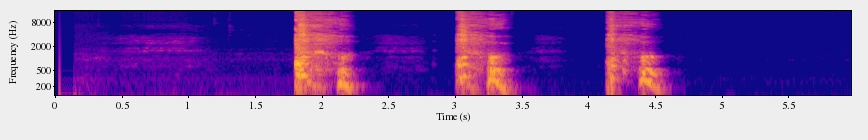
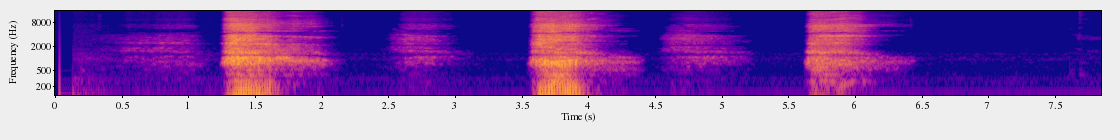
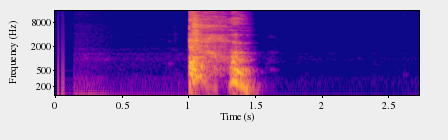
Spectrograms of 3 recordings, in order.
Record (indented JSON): {
  "three_cough_length": "6.0 s",
  "three_cough_amplitude": 32768,
  "three_cough_signal_mean_std_ratio": 0.29,
  "exhalation_length": "7.9 s",
  "exhalation_amplitude": 32766,
  "exhalation_signal_mean_std_ratio": 0.33,
  "cough_length": "2.7 s",
  "cough_amplitude": 32768,
  "cough_signal_mean_std_ratio": 0.29,
  "survey_phase": "beta (2021-08-13 to 2022-03-07)",
  "age": "65+",
  "gender": "Female",
  "wearing_mask": "No",
  "symptom_none": true,
  "smoker_status": "Never smoked",
  "respiratory_condition_asthma": false,
  "respiratory_condition_other": false,
  "recruitment_source": "REACT",
  "submission_delay": "4 days",
  "covid_test_result": "Negative",
  "covid_test_method": "RT-qPCR",
  "influenza_a_test_result": "Negative",
  "influenza_b_test_result": "Negative"
}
